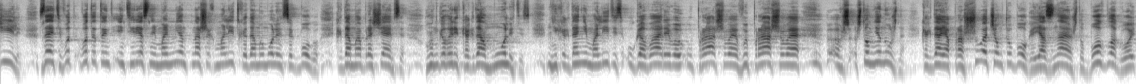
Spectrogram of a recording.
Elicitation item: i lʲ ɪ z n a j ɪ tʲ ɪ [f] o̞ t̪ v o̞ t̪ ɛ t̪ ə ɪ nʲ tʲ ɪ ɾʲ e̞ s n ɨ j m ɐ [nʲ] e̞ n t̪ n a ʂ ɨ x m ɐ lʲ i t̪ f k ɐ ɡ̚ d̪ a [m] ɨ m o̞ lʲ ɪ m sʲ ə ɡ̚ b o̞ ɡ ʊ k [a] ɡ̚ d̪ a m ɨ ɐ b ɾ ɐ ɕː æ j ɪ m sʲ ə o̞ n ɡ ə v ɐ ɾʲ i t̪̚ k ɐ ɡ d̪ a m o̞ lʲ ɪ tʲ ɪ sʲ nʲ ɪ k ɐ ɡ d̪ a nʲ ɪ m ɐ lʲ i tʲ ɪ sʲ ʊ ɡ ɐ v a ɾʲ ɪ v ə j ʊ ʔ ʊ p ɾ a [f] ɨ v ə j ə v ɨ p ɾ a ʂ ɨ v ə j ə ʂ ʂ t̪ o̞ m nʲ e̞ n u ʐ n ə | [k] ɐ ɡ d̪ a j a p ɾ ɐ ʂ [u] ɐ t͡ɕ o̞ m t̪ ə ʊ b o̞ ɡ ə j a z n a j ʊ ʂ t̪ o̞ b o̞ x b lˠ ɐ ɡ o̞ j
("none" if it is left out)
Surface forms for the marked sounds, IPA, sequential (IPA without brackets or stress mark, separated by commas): v, mʲ, m, ɐ, ʂ, k, u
